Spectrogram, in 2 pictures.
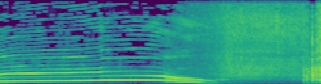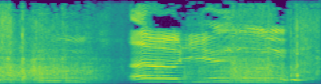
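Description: A long, high, drawn-out "weee" call that slides down in pitch at its end. It is followed by a couple of seconds of rustling, scraping noise, then a wavering, whiny vocal sound from a toddler near the end.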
